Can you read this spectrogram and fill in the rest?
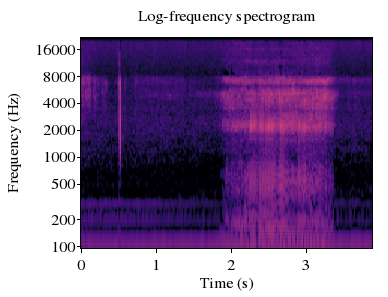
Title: LOUDEST SNORING OF THE WORLD GUINNESS RECORD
